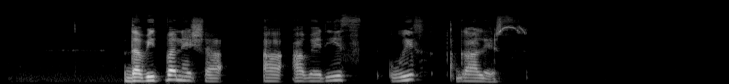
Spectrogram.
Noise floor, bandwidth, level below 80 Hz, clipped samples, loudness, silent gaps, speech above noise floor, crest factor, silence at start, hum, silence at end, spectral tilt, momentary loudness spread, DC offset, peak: -78 dBFS; 10.5 kHz; -76 dBFS; under 0.1%; -24 LUFS; none; 55 dB; 26 dB; 1.25 s; none; 2.05 s; -5 dB/octave; 19 LU; under 0.1%; -2 dBFS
